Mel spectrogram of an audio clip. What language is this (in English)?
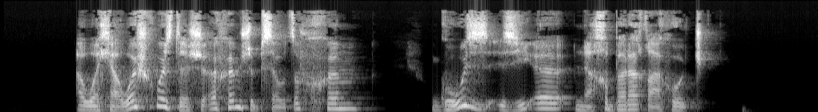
Kabardian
